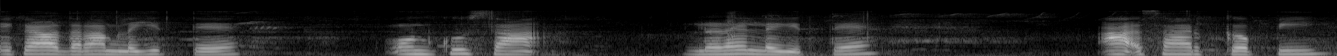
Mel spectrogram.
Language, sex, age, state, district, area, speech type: Santali, female, 30-45, Jharkhand, East Singhbhum, rural, spontaneous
